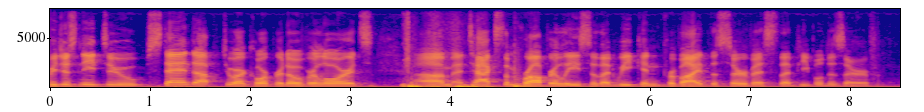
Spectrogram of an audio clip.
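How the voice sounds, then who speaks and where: A man with a Canadian accent at a moderate pace, with noticeable background noise. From Quebec, Eastern Townships (Lennoxville), anglophone. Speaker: election candidate. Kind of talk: candidate debate answer. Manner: loud.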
